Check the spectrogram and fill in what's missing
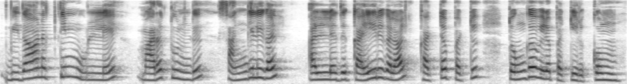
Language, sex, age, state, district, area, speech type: Tamil, female, 18-30, Tamil Nadu, Madurai, urban, read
